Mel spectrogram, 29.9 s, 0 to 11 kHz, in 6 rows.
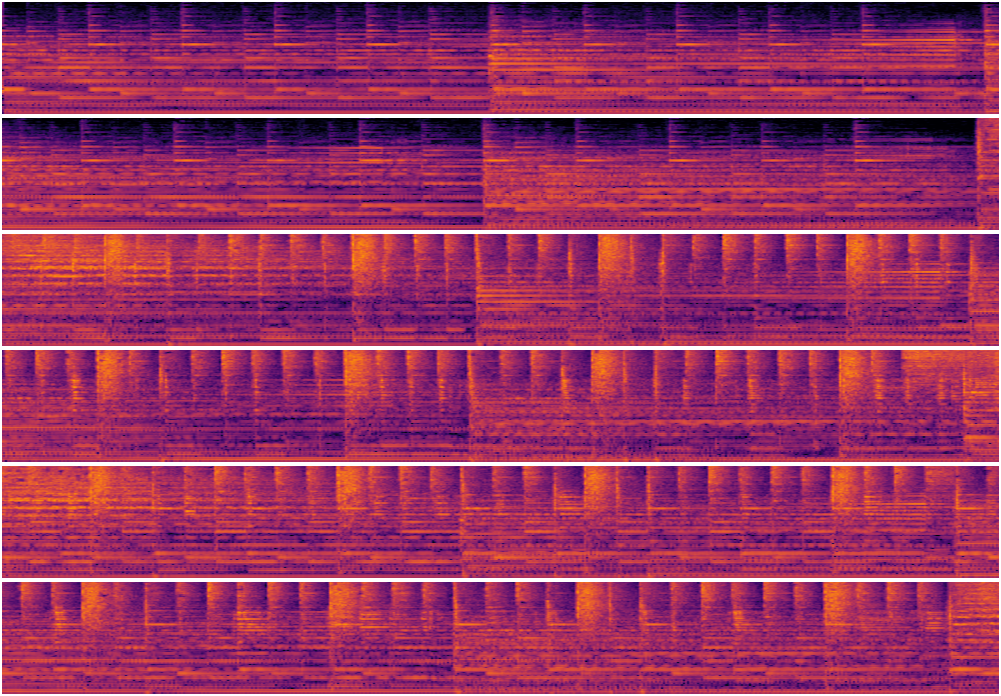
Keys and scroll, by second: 5.3 ctrl+z, 9.7 ctrl+z, 10.6 F2, 16.3 F4, 18.6 ctrl+z.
